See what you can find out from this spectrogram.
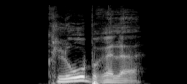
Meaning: toilet seat (hinged, contoured seat with a hole in the middle, often with a hinged cover, of a toilet)
- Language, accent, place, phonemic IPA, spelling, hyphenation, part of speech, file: German, Germany, Berlin, /ˈkloːˌbʁɪlə/, Klobrille, Klo‧bril‧le, noun, De-Klobrille.ogg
